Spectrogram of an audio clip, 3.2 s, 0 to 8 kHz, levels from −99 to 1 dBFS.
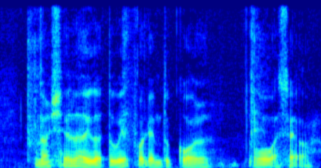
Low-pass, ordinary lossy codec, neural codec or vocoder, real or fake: none; none; codec, 16 kHz, 4 kbps, FunCodec, trained on LibriTTS, 50 frames a second; fake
